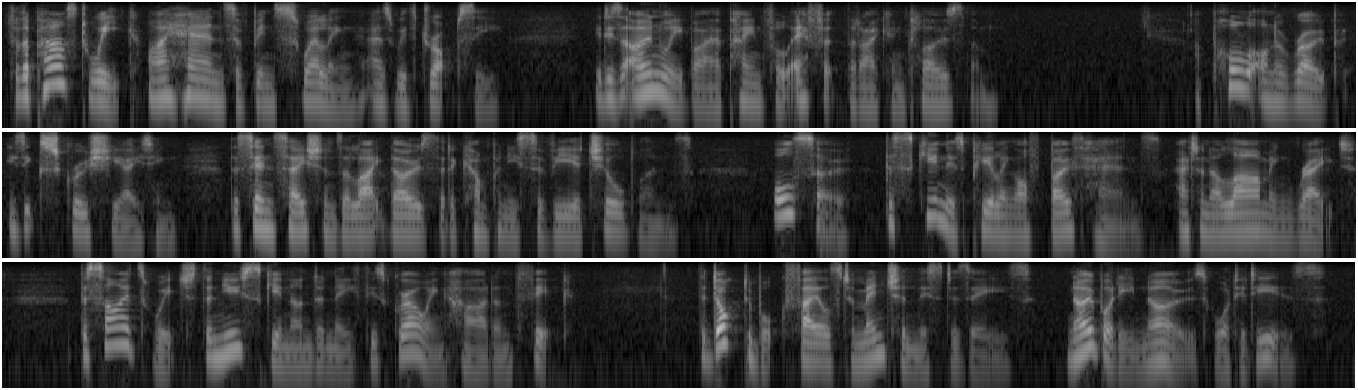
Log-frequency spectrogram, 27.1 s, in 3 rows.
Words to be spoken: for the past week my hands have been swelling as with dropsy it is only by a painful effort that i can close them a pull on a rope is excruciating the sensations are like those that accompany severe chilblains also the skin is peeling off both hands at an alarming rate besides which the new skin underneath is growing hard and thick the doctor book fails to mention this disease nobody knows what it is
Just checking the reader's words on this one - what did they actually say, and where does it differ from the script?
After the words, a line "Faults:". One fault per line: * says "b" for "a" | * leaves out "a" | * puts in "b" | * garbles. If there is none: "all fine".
for the past week my hands have been swelling as with dropsy it is only by a painful effort that i can close them a pull on a rope is excruciating the sensations are like those that accompany severe chilblains also the skin is peeling off both hands at an alarming rate besides which the new skin underneath is growing hard and thick the doctor book fails to mention this disease nobody knows what it is
Faults:
all fine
